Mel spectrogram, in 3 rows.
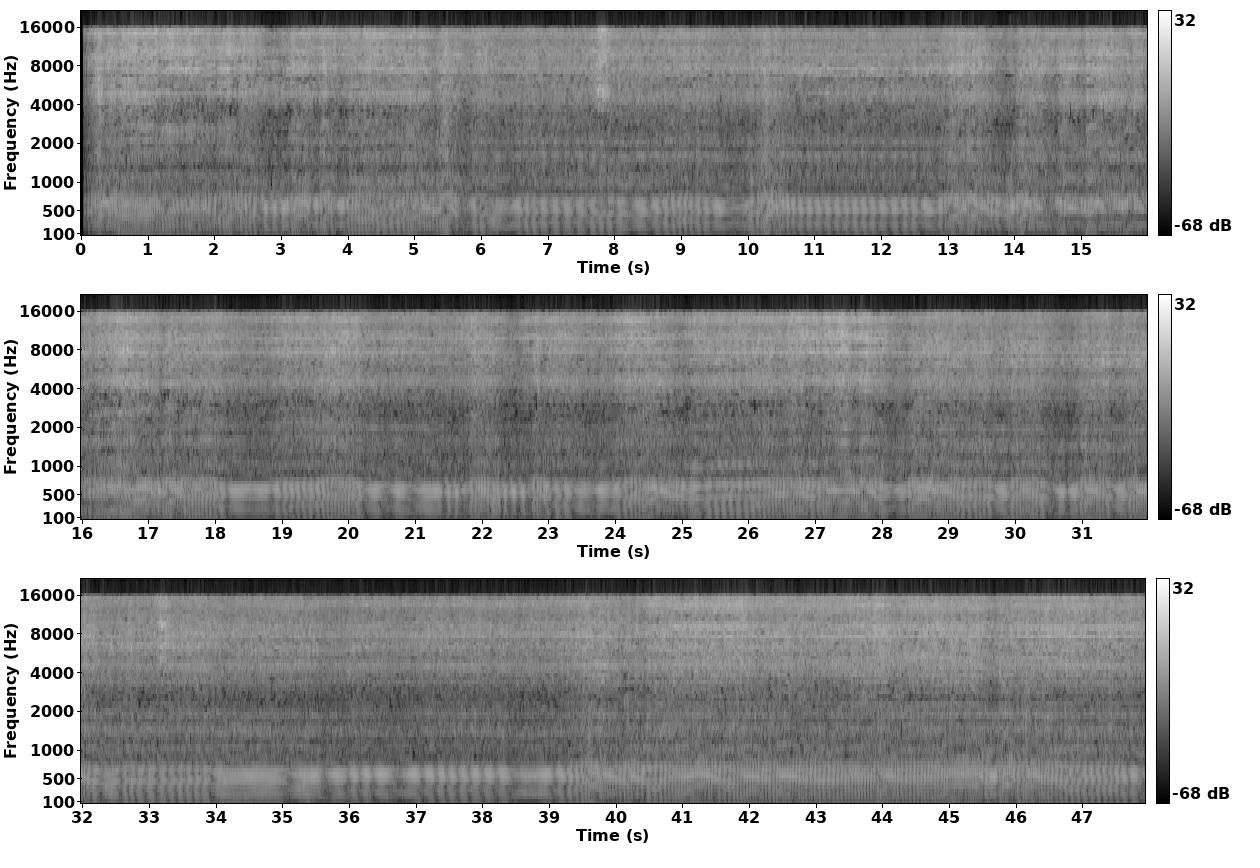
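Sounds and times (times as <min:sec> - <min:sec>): chainsaw engine running: 0:00.0 - 0:47.9.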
